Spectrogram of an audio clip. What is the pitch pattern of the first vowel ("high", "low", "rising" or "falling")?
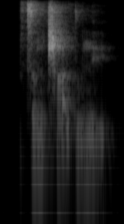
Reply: high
